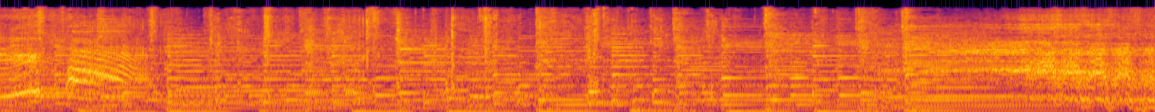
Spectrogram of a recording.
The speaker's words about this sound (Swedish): det där kom det gnägget. Jag tänkte, har vi inget gnägg i våran lilla jingel?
